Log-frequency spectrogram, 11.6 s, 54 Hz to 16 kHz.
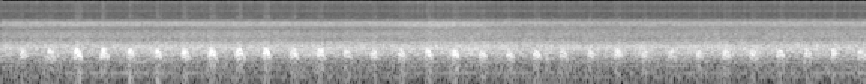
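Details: Fetal heartbeat at 11 weeks 3 days on a home fetal Doppler: rapid, regular whooshing pulses about 165 beats a minute, weaker at the start while the user was still finding it.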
